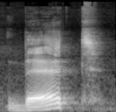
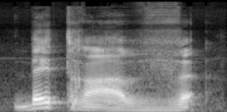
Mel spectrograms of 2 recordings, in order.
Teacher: E est long dans bête, bref dans betterave.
